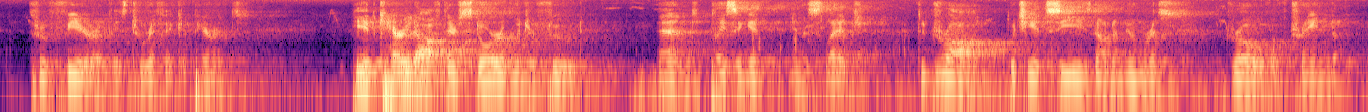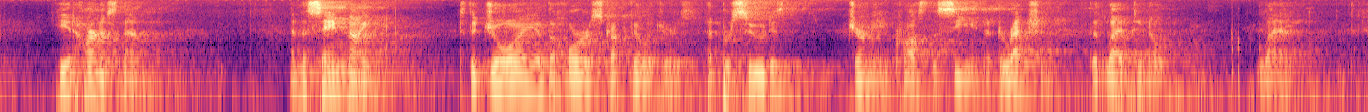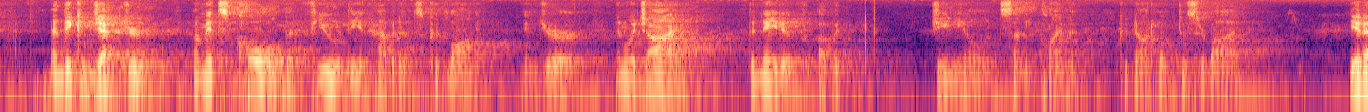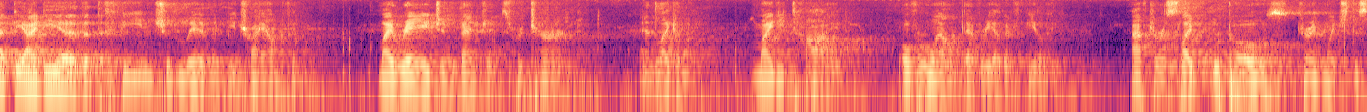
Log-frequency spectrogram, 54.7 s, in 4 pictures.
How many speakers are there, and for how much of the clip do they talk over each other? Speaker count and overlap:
one, no overlap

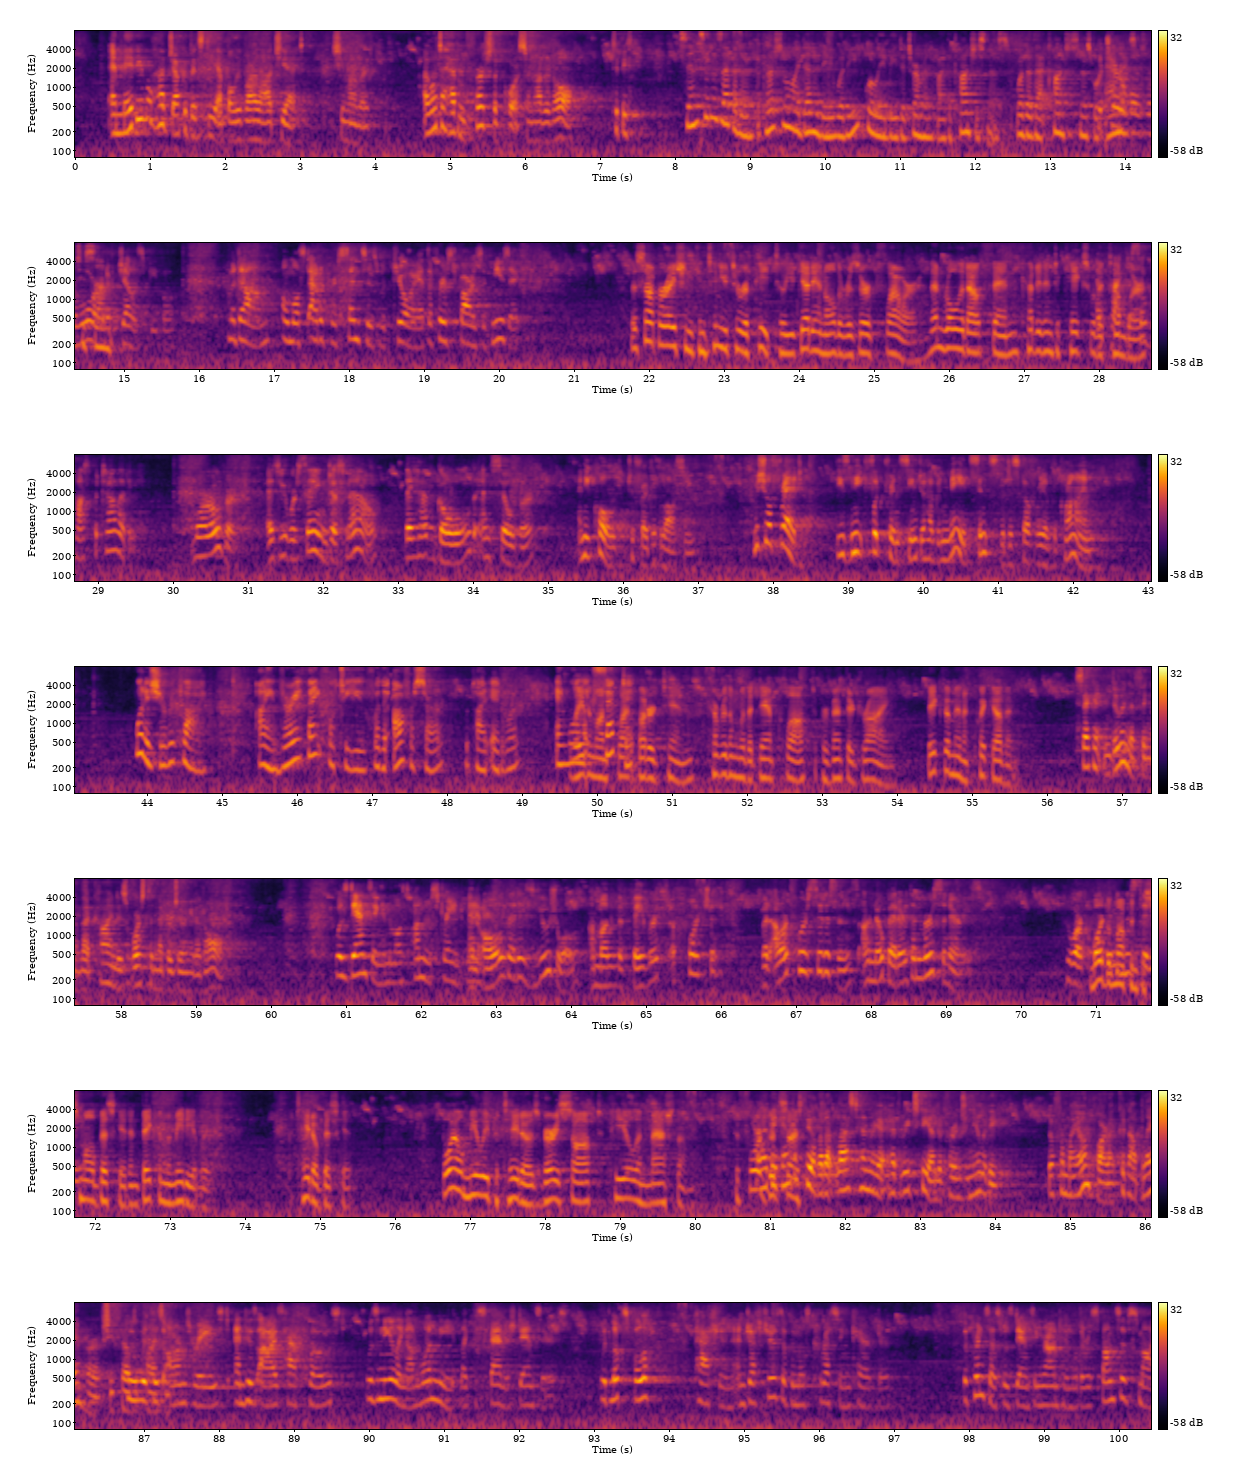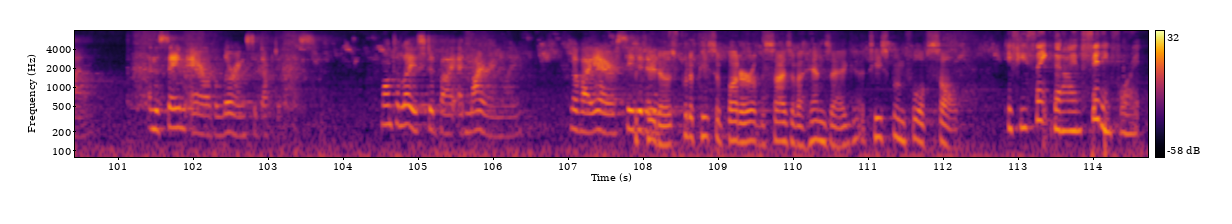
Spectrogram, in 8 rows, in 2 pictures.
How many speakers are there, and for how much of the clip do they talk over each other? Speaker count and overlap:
seven, about 6%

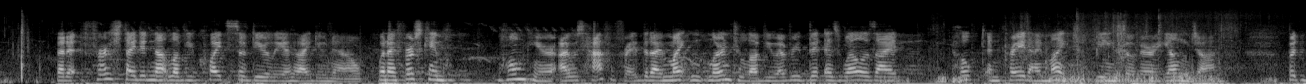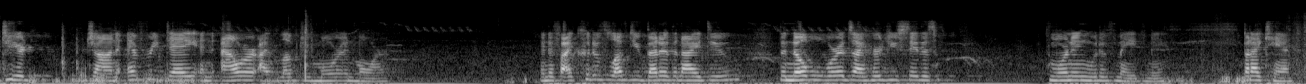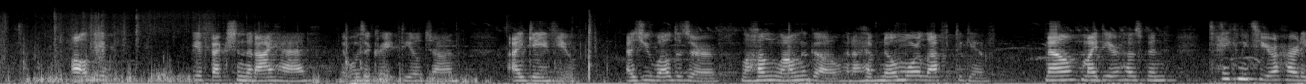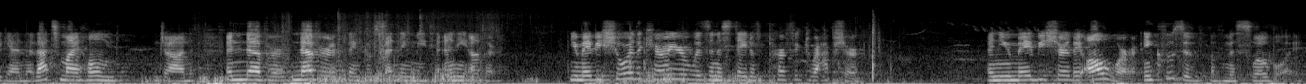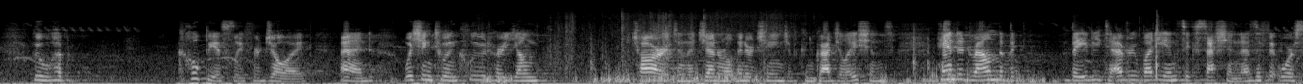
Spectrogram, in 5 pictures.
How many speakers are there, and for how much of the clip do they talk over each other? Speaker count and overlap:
one, no overlap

